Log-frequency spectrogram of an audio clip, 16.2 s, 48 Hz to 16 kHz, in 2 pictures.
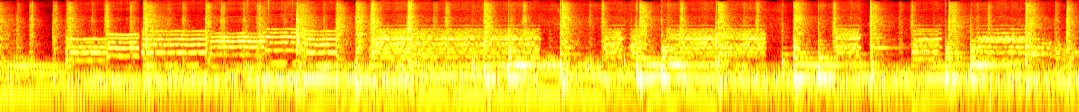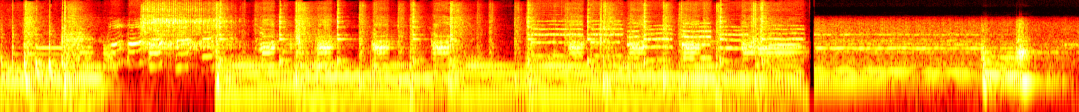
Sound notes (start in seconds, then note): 8.8 kid laughing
